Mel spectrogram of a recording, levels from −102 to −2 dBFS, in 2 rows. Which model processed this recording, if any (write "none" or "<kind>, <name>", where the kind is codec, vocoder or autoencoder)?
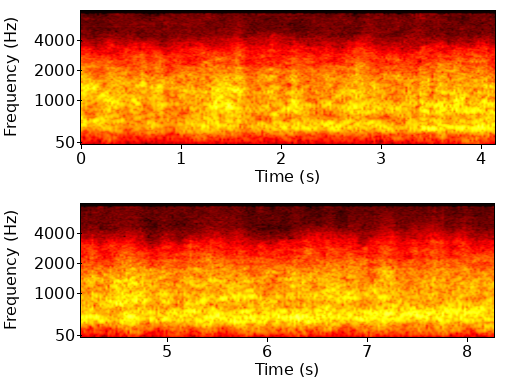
codec, DAC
